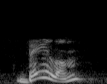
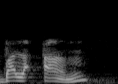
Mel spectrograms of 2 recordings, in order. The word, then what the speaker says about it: Balaam: Well, Balaam, as we say in English, so in Hebrew it's pronounced Balaam, was a prophet from Pethor, which was a city on the Euphrates River.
